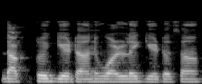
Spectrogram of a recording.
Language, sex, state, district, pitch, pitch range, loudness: Konkani, male, Goa, North and South Goa, 130 Hz, 125-130 Hz, -18 LUFS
